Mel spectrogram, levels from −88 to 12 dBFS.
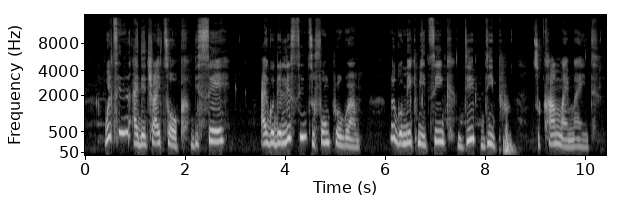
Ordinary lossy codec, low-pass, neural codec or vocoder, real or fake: none; 14.4 kHz; none; real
